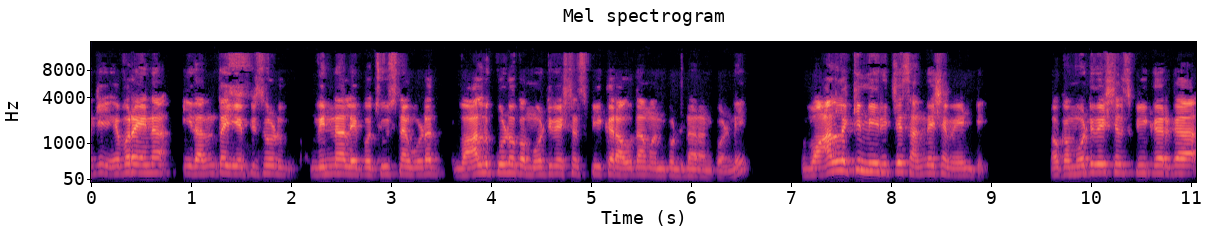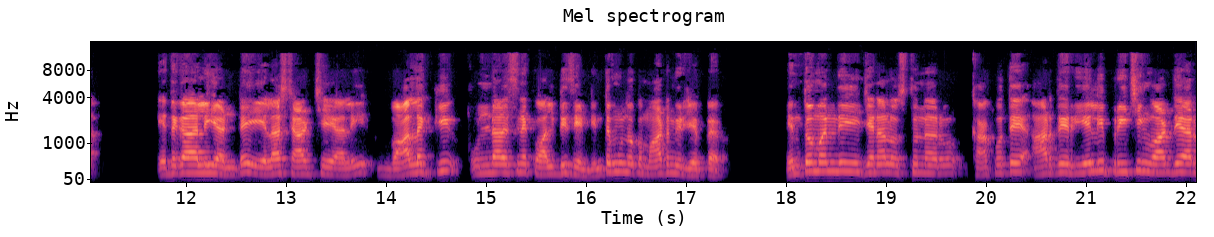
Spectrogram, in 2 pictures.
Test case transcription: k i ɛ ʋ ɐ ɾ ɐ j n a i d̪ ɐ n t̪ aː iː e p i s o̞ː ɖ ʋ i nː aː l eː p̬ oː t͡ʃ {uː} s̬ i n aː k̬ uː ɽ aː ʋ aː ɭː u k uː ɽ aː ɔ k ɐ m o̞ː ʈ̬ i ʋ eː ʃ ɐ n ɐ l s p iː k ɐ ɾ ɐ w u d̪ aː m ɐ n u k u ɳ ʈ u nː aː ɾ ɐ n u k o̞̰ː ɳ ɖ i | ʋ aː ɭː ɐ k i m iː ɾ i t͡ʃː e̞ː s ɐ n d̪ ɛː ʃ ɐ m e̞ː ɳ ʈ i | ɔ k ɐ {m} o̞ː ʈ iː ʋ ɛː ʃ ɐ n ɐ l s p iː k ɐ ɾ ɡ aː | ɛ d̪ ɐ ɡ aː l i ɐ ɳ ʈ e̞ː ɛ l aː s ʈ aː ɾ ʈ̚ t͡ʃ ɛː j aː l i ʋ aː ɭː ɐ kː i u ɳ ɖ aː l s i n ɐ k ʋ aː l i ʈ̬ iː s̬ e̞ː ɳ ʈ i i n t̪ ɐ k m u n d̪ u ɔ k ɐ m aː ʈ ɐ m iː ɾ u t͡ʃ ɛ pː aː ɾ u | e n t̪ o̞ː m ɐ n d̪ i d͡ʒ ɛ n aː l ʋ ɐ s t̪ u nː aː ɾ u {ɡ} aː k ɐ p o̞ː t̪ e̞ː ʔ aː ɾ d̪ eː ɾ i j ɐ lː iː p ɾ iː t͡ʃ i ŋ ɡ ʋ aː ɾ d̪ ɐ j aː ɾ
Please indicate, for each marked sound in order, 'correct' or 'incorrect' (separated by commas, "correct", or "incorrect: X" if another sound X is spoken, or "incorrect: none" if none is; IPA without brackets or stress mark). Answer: correct, correct, incorrect: k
